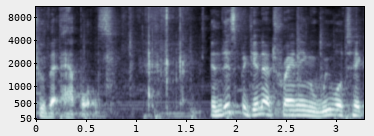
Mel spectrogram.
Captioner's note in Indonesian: Suara gigitan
